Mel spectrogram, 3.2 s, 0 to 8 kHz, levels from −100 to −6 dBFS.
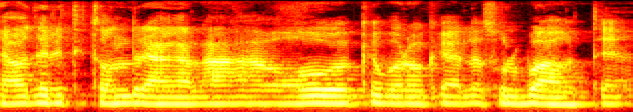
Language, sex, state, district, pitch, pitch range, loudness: Kannada, male, Karnataka, Shimoga, 150 Hz, 145-155 Hz, -16 LUFS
